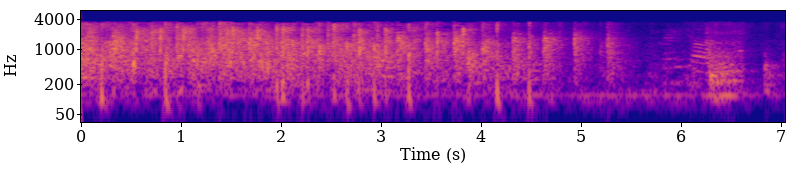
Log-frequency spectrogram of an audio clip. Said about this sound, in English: Thank you very much. Congratulations. Very well deserved. Thank you. And a round of applause.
